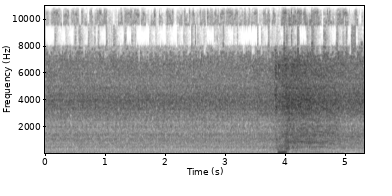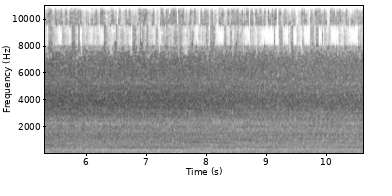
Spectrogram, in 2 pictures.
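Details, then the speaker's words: 2008 Mazda 3 2.3 DOHC 16-valve petrol engine after replacing coil packs and spark plugs for a cylinder three misfire (car had sat a long time): starts with a quick rev flare, then settles into a steady, even, quiet idle with no stumble. "seems to be nice and quiet now."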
